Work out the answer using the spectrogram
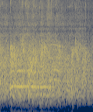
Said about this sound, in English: Were you wolf whistling there? That wasn't you. Well, somebody else was wolf whistling at your husband, so you just need to know that.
